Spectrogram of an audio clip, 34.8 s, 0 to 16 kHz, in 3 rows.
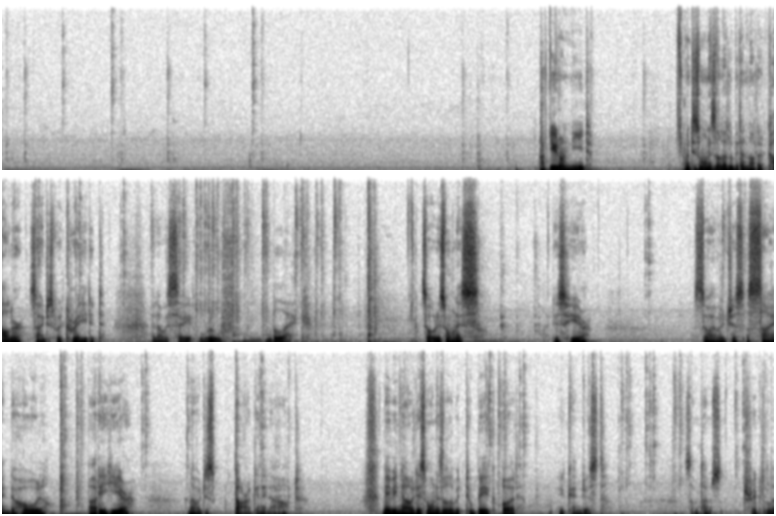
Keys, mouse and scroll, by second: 0.7 click, 1.6 middle click, 2.8 click, 3.7 middle click, 6.8-7.3 scroll up 2, 7.4 middle click, 8.7 middle click, 11.0 middle click, 11.9 click, 12.5 click, 14.0 click, 14.4 o, 21.0 click, 22.2 Tab, 22.5 a, 23.9 click, 24.1 Tab, 25.1 click, 26.8 click, 27.1 scroll down 3, 27.3 middle click, 28.8 scroll up 3, 29.0 shift+middle click, 30.2 click, 30.4 Tab, 30.7 click, 31.0 scroll up 1, 31.8 shift+click, 32.3 c, 33.1 s, 34.4 middle click.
